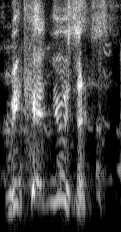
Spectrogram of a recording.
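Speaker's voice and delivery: high, slow, dismayed imitation through laughter; Gideon. Filmmaker objecting to ruined footage, high mock dismay. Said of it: "Gideon was like".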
